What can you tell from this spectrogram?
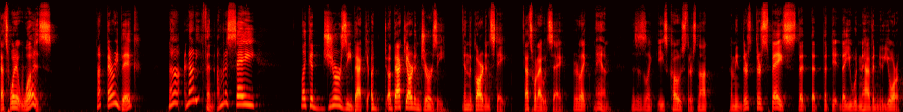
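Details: Adult male comedian who stutters (speech impediment), speaking on a podcast; repeated words; stuttering.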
